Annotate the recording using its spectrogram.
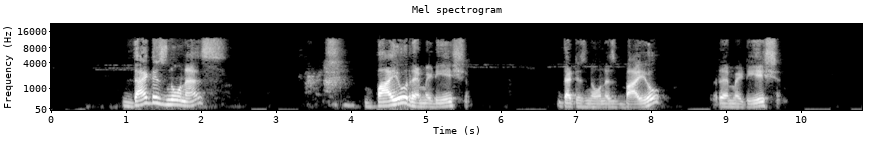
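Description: A middle-aged man speaks calmly, pausing between phrases.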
